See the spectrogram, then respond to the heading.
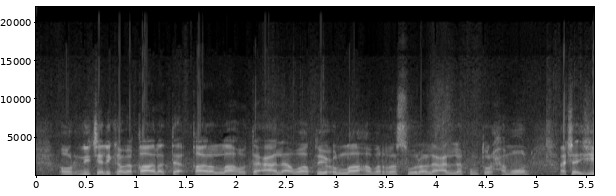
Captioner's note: Arabic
